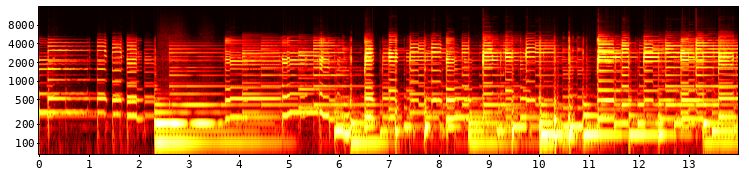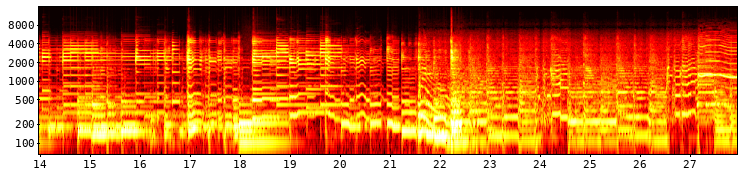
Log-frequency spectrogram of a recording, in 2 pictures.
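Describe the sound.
An electric guitar, the player's main instrument, rings out through effects units with distortion and reverb, moving through sustained chords and note runs for a long, continuous passage that grows denser and brighter toward the end.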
